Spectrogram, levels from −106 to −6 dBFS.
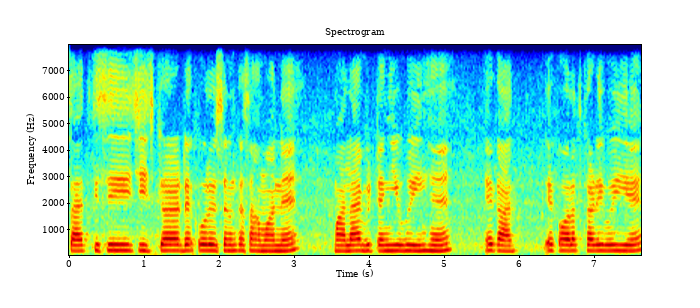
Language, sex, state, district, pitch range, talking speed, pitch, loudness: Hindi, female, Chhattisgarh, Raigarh, 210-220 Hz, 155 wpm, 215 Hz, -15 LUFS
